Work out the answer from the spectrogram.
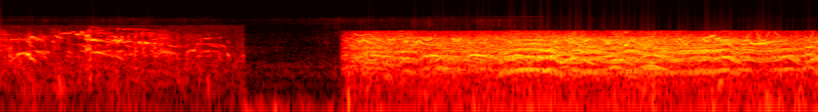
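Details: Birds calling in the wild: brief mixed whistling, a gap of silence, then a loud, steady wall of countless overlapping, wavering notes from a large group of birds.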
